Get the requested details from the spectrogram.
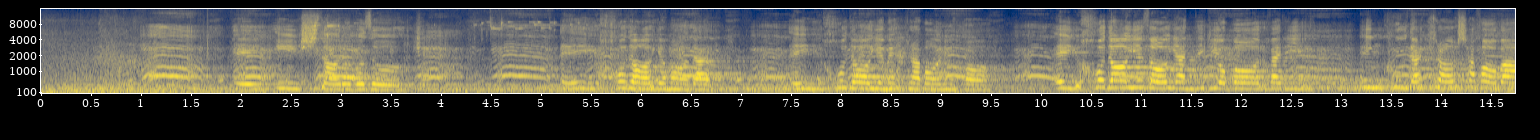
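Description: A woman chants loudly and with feeling.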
